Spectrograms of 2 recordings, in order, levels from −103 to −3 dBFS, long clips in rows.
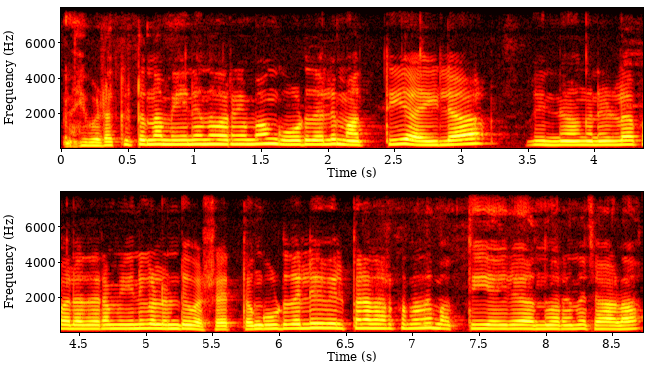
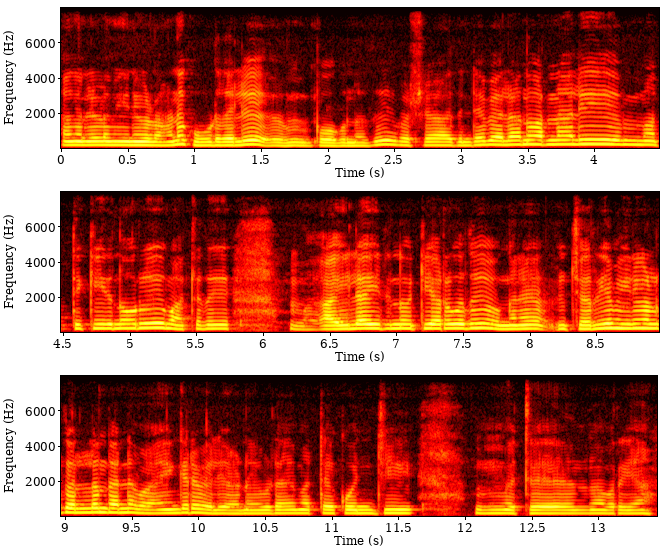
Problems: low volume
